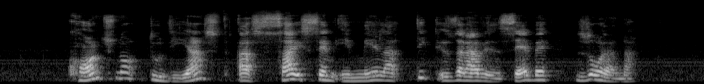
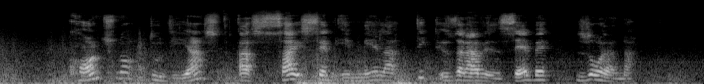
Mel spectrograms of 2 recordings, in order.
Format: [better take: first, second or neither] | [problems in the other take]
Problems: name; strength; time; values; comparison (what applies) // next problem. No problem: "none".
first | background sound (Thunder / Rain); 9 dB below the speech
